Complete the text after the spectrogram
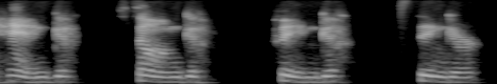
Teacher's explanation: you feel how you cannot produce the sound if you cannot expel the air through your nose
